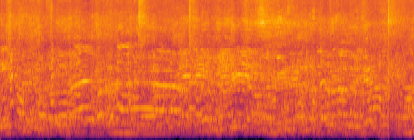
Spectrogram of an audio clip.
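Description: A group of young men all talking and shouting over one another at once, with laughter among the voices: a rowdy, overlapping babble of chatter.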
